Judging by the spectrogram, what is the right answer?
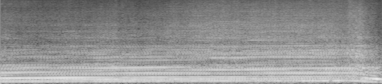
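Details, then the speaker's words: Toyota Highlander with clogged catalytic converters, catalytic oxygen sensor unplugged and air box opened, driven; a loud droning note under throttle drops at a shift, engine bogs and shifts poorly, restriction suspected. "Boy, it's loud too."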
